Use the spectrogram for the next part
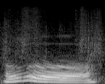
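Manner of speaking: ordinary talk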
